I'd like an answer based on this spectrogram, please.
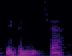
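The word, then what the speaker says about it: Teagan Micah: Ini kiper muda yang Tiagen Micah itu pronunciation-nya Tiagen Micah.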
